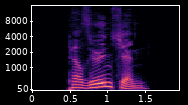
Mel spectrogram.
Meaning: diminutive of Person, especially: a petite person, one of little height and weight
- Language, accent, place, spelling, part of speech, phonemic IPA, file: German, Germany, Berlin, Persönchen, noun, /pɛrˈzøːn.çən/, De-Persönchen.ogg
